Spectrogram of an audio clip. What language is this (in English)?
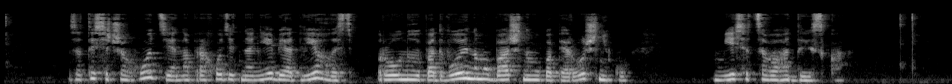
Belarusian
